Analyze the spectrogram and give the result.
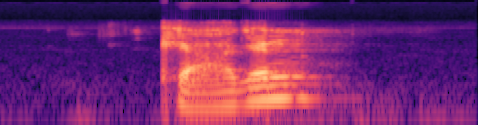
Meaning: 1. to complain (to express feelings of pain, dissatisfaction, or resentment) 2. to wail, lament 3. to sue 4. to sue someone
- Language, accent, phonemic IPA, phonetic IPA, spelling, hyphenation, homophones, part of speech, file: German, Austria, /ˈklaːɡən/, [ˈklaːɡŋ̩], klagen, kla‧gen, Klagen, verb, De-at-klagen.ogg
